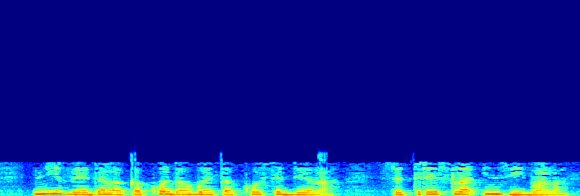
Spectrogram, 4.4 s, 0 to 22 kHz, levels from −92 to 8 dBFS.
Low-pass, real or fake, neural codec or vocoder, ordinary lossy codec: 19.8 kHz; fake; vocoder, 44.1 kHz, 128 mel bands every 512 samples, BigVGAN v2; AAC, 16 kbps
